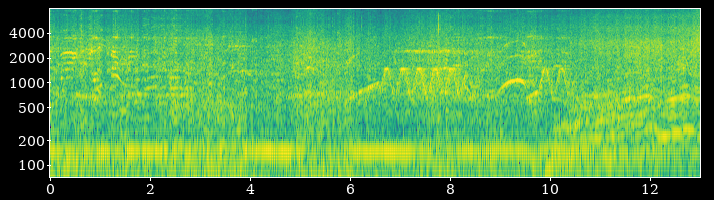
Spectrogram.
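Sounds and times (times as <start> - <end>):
race car engine idling and revving: 0.0 - 13.0
crowd whooping: 5.9 - 12.2.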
